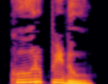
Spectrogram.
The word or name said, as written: ಕೂರ್ಪಿಡು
